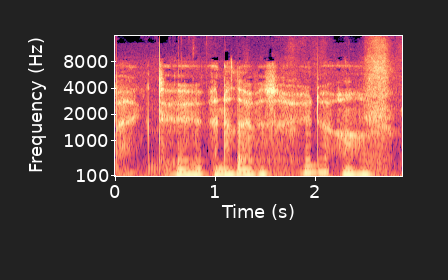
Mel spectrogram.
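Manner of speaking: slow, drawn-out whisper; ASMR whisper. Pretend. Co-host parodies an ASMR episode intro, slowly whispering. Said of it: "how people think that A S M R".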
